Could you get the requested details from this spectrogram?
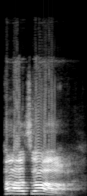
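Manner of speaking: loud, high cheer. Real, not acted. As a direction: cheer the hit loudly. Cheering a hit on owlbear.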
